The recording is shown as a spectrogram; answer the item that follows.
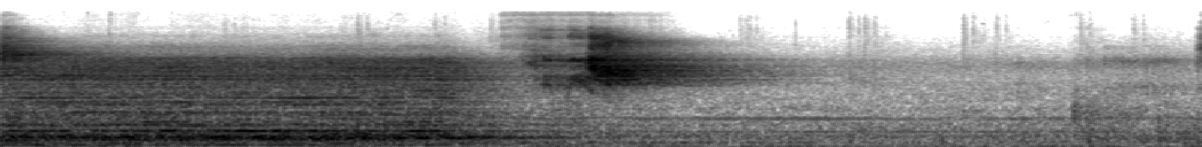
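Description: A short film's soundtrack played over a hall's loudspeakers: sustained, drone-like music with a noisy swell about four seconds in, then fading low as the film ends.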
